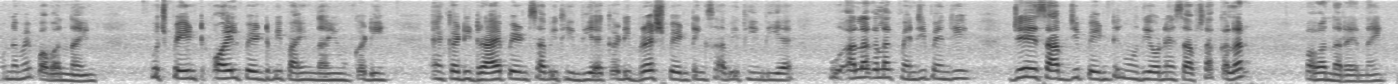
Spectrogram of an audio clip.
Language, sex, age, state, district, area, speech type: Sindhi, female, 45-60, Uttar Pradesh, Lucknow, rural, spontaneous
